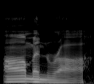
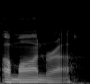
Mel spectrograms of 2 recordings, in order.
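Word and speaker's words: Amon-Ra: say his name because i've heard it said two different ways a manra okay so i've heard people say almond raw yeah i like that more and a manra i've always thought it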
